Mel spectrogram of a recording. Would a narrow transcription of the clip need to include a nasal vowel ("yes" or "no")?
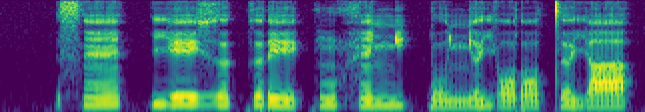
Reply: yes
